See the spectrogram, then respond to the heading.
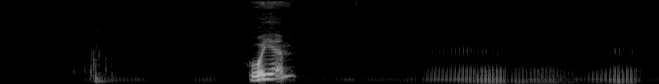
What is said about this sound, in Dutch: Ik vind dat altijd zo'n fijn gevoel als, de, eh, eh, als de, de kat knort. Ik weet niet of jullie hem hoorden, maar de katten die die, die dat knorren geven, zeg maar, dat spinnen, dat, eh, dat, dat heeft ook een rustgevend effect op je als mens.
